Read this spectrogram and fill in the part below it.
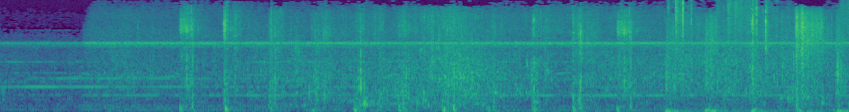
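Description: Footsteps crunch over leaves and brush outdoors.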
